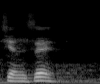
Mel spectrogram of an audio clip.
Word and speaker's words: fiancé: Oh, yes, just put a stress in the E. Fiancé.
